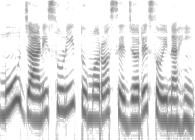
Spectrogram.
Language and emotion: Odia, neutral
